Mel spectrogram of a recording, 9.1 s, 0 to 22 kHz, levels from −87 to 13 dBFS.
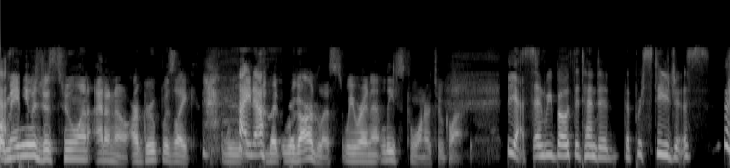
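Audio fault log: Nothing to log here; the speech comes through without any fault to note.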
